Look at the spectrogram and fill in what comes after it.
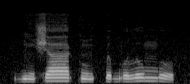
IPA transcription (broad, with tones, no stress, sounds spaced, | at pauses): ɓ ĩ˨ ʃ aː˧ k ũ˨ k͡p ə˧ b o˧ l o˦ m o˦˨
